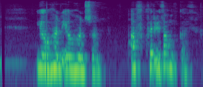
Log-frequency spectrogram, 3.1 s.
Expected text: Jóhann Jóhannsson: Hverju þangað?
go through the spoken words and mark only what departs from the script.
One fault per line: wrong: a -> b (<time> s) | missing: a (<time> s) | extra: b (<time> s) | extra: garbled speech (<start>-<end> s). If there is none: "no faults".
extra: Af (2.0 s)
